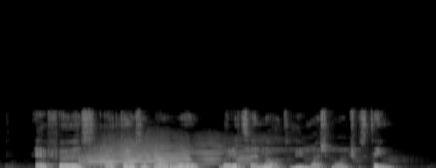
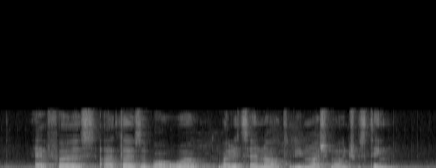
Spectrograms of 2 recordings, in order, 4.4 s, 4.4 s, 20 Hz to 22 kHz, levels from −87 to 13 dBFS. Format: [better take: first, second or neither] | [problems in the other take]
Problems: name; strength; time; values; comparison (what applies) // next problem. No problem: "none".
second | noise reduction (classical method WPE with log-MMSE)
